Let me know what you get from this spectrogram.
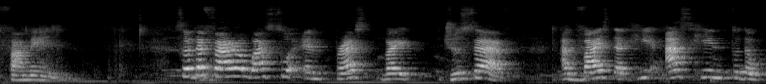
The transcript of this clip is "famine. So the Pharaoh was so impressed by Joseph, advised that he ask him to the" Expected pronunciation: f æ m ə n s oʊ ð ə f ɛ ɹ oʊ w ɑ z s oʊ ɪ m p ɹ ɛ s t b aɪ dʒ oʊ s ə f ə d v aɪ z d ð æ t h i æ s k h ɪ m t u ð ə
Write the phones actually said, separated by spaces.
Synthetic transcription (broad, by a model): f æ m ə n s oʊ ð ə f ɛ ɹ oʊ w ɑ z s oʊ ɪ m p ɹ ɛ s t b aɪ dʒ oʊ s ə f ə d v aɪ s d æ t h i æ s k h ɪ m t u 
